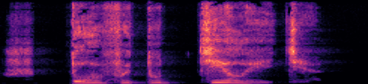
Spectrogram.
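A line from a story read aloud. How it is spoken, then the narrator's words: Strangled whisper. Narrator (Russian): проговорил сдавленным шепотом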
